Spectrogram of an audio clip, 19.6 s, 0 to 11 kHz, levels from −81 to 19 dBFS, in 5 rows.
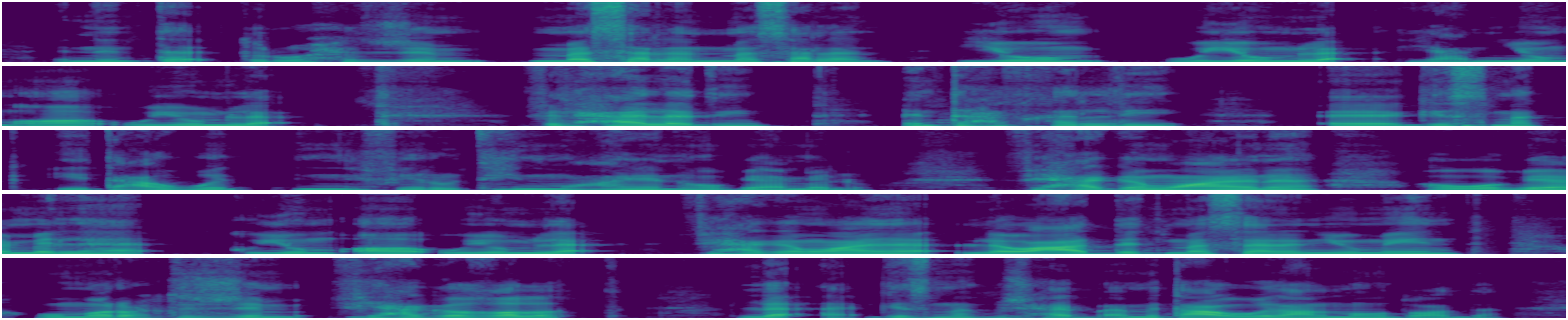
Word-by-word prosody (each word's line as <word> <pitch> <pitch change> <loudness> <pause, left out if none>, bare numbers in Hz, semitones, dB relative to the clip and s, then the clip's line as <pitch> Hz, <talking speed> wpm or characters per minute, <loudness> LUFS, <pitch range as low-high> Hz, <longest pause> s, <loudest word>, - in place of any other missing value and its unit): إن 95 - -4
أنت 120 +2 -2
تروُح 120 +4 -6
الGym 125 +5 -4
مثلًا، 120 -5 +3
مثلًا، 135 +1 0 0.2
يوم 145 +7 -1 0.2
ويوم 115 +3 0
لأ، - - +1
يعني 95 +3 -5
يوم 135 +3 -3
آه، 145 +1 +2
ويوم 110 0 -1
لأ، 100 - 0 0.6
في - - -19
الحالة 175 +2 +5
دي 155 +3 -3 0.3
أنت 165 +1 -1
هتخلي، 160 +1 -3 0.4
آآ، 100 -1 +3
جسمَك 155 +8 -3
يتعود 110 +9 -2
إن 105 -2 -5
في 140 +7 -7
Routine 135 +1 -7
معيَّن 105 -4 -3
هو 95 -1 -4
بيعمله، 90 -2 -3 0.3
في - - -3
حاجة 130 -1 +3
معيَّنة 120 +4 +5 0.3
هو 100 0 +2
بيعملها 125 +7 +2 0.3
ك - - -17
يوم 130 +3 -3
آه 140 0 +4
ويوم 120 -1 -2
لأ، 110 - +1 0.2
في - - -9
حاجة 140 -1 0
معيَّنة 130 +3 +4
لو 110 0 +4
عدّت 135 +4 +7
مثلًا 135 -5 +2
يومين 150 +7 -1 0.3
وما 115 +3 +2
رُحتش 135 -2 -3
Gym 145 - -1
في - - -7
حاجة 145 -2 +1
غلط، 130 -1 +2 0.3
لأ، - - 0
جسمك 135 -3 -5
مش 115 -1 -8
هيبقى 100 +2 -1
متعود 115 +1 +5
على 100 0 +4
الموضوع 100 -2 -2
ده، 90 - -12
125 Hz, 180 wpm, -25 LUFS, 110-140 Hz, 0.6 s, عدّت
